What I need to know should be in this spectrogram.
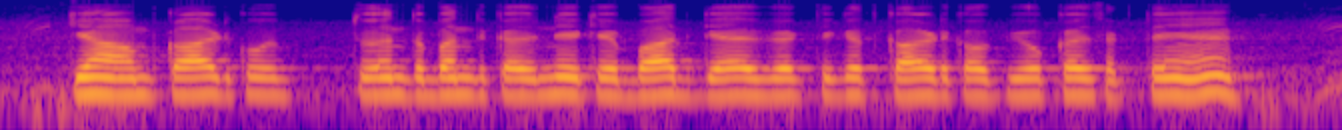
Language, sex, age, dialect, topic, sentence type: Hindi, male, 18-24, Awadhi Bundeli, banking, question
